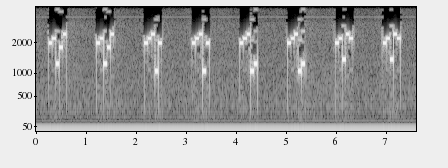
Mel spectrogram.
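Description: Five-tone selective call (ZVEI), heard as quick runs of five tones, tones of about 70 ms. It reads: 89370 89370 89018 89018 89013 89013 89409 89409
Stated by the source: ZVEI five-tone selective call 89500 received by SDR, from the Feuerwehr Orlamünde (fire brigade) audio server.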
